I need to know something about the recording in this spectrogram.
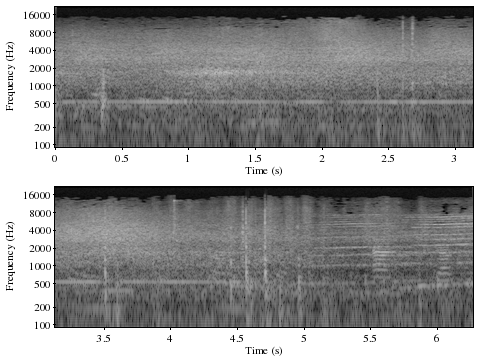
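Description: Steady hum over a noisy indoor hall background, with a few light clicks and rustles of a cardboard pastry box being handled.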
